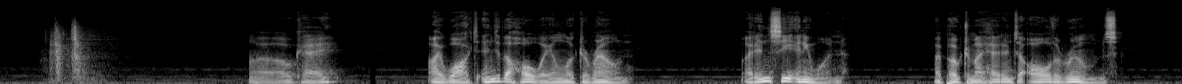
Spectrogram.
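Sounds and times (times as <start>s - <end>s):
door latch clicking: 0.5s - 1.2s
speech: 2.5s - 3.4s, 4.3s - 6.4s, 7.4s - 8.5s, 9.3s - 11.3s.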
